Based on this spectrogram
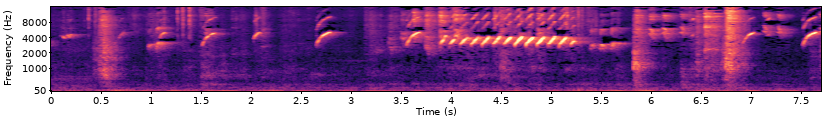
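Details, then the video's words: Canary's powerful song, sung for training, with scattered upslurred whistles, then a loud rapid rolling trill lasting about a second and a half, followed by sharp chips. "CANARY SINGING POWERFUL SONG | CANARY SINGING FOR TRAINING"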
